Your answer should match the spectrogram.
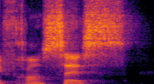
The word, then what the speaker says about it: français: Рекомендую обратить особое внимание на немые буквы в конце слова. Например, j'ai appris le français. S не читается, ни appris, ни français. J'apprends, DS не читается.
